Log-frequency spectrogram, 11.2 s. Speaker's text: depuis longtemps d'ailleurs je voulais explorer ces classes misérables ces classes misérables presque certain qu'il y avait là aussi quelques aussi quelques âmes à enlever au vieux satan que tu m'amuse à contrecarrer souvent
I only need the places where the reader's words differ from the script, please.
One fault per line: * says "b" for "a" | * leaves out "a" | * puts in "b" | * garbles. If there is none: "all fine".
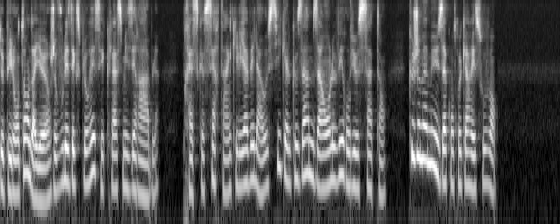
* leaves out "ces classes misérables"
* leaves out "aussi quelques"
* says "je" for "tu"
